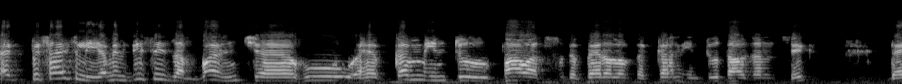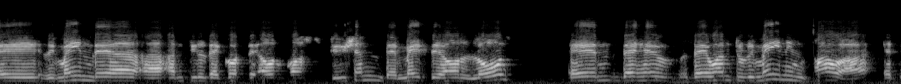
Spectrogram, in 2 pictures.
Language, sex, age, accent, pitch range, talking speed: English, male, 50-69, Indian, 160-215 Hz, 155 wpm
